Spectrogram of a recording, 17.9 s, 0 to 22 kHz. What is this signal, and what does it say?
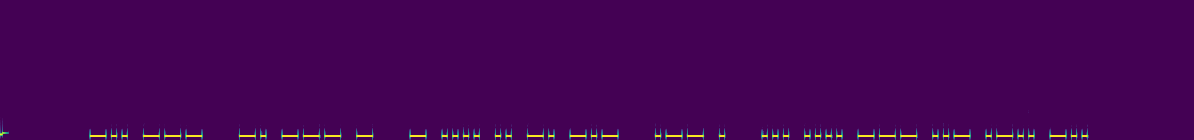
Morse code, heard as a keyed tone, about 15 wpm, 700 Hz. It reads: DO NOT THINK WE SHOULD
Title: Sets of 5 Words Encore 15wpm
